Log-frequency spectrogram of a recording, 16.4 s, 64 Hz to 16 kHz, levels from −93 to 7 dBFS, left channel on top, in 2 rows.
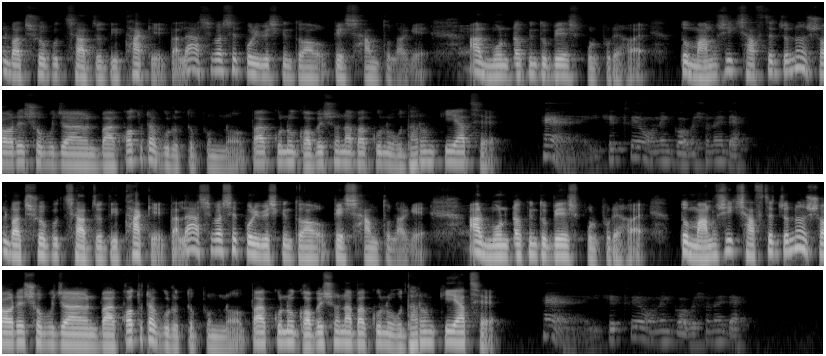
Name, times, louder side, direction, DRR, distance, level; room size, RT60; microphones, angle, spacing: voice 1, 0.0-13.1, right 7 dB, 55° right, 0.3 m, -28 dB
voice 2, 13.6-15.6, left 2 dB, 50° left, 2.3 m, -50 dB
8.2 x 4.1 x 5.0 m
head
